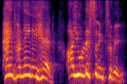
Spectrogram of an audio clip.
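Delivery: high, airy mock British chef; Gordon Ramsay. Host doing a chef impression on request, high airy mock scolding. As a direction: push it up into an indignant, airy scold. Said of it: "I need this one in your Gordon Ramsay impression".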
